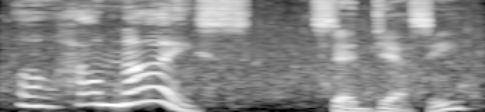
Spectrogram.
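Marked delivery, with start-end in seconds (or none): 0.1-1.2 high, slow, drawn-out delight; high girlish exclamation; pleased girl. A narrator's reading. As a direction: savour the good news. Jessie pleased by news.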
